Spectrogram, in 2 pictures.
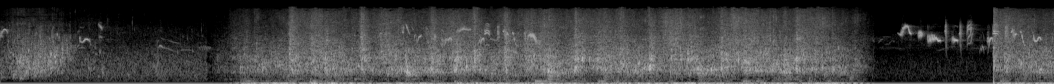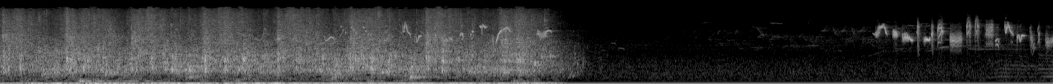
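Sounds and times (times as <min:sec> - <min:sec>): water splashing from swimming: 0:00.0 - 0:08.8, 0:10.0 - 0:16.5
birds chirping: 0:00.0 - 0:16.9.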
